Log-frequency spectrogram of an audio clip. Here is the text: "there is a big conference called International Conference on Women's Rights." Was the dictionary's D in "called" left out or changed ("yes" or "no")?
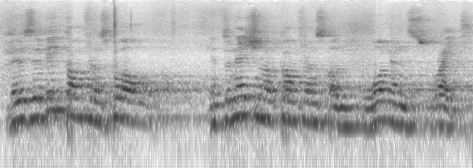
yes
